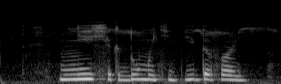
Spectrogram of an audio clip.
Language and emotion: Russian, angry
